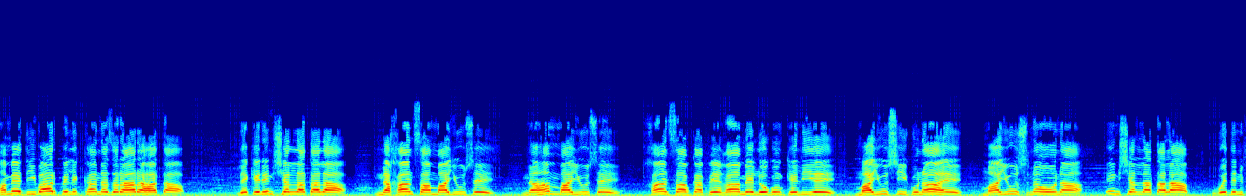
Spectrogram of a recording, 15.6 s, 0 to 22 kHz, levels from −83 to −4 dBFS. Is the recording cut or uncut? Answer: uncut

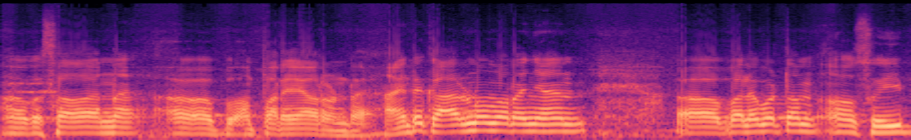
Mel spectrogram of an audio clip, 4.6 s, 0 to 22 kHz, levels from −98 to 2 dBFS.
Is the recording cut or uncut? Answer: uncut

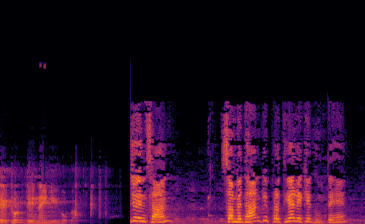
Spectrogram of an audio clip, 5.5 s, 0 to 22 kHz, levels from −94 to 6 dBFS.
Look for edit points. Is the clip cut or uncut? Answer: uncut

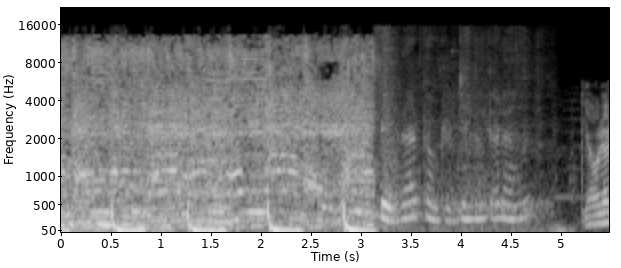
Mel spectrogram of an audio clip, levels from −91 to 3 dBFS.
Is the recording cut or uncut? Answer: cut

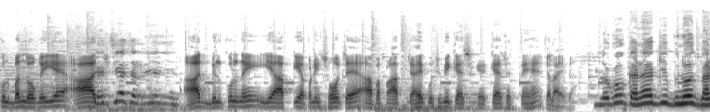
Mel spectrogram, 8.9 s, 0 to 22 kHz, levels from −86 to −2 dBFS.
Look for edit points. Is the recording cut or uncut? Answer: cut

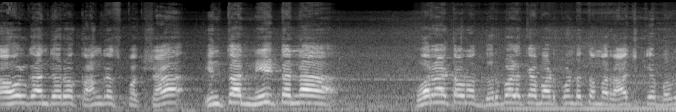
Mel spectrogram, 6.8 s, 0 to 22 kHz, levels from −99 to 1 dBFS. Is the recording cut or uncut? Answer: cut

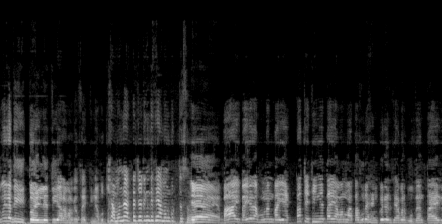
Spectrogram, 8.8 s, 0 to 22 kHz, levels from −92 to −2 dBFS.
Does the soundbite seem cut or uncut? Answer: cut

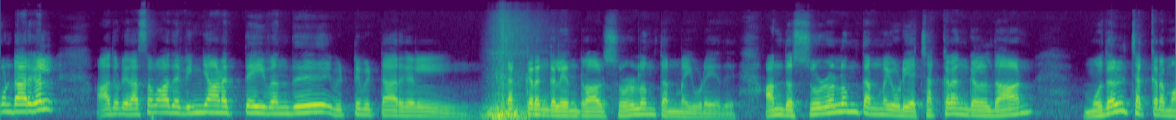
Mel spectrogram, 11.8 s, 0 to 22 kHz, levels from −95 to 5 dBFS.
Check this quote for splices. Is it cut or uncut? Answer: cut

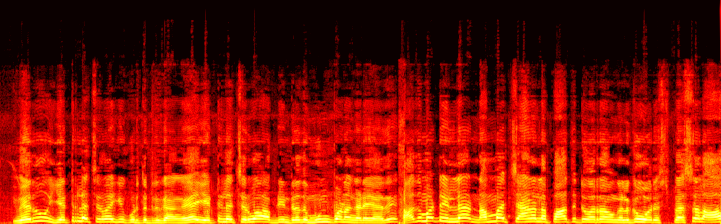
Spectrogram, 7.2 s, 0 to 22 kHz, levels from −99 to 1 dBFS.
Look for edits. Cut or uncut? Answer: uncut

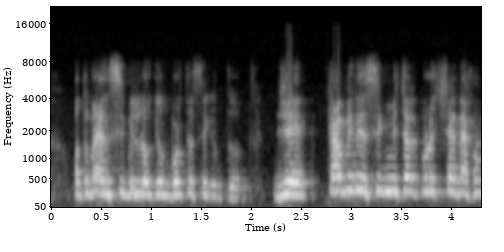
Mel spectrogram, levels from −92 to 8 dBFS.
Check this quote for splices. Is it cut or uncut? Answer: uncut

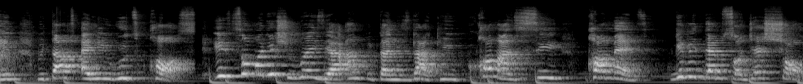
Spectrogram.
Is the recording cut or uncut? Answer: cut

